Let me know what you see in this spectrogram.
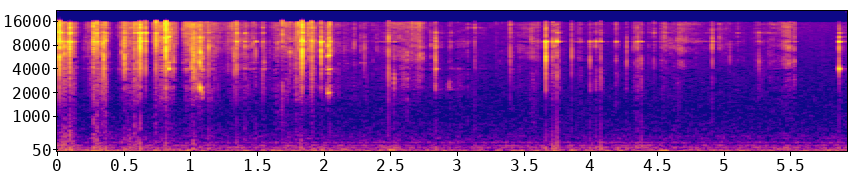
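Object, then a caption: Small glazed ceramic jar lid. Long nails scratch and tap a small domed, glazed ceramic lid held in one hand, with the jar's base resting untouched beside it. The result is a dense run of bright, short clicks and scratchy clinks over a steady low hum.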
